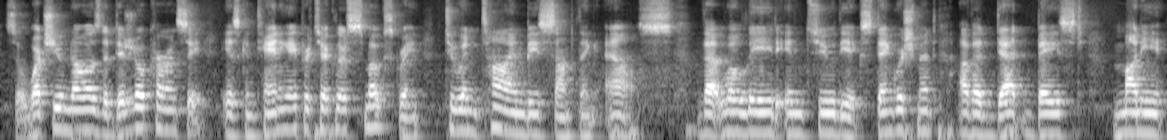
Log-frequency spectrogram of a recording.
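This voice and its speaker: A man speaking in a gravelly, creaky voice, hosting a live spiritual webcast and answering viewer questions. He talks slowly and deliberately, often pausing to check in with "okay?". His voice carries the echo of a roomy space. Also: medium pitch, a little hiss or hum. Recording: echoey room.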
